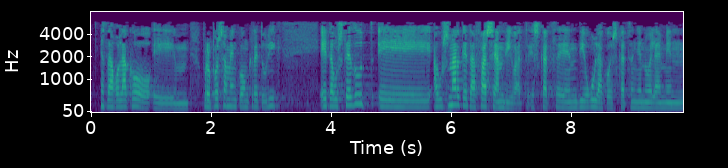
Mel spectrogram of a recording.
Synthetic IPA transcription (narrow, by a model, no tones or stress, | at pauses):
e̞zd̪aɣ̞o̞lako̞ | pɾo̞po̞same̞ŋko̞ŋkɾe̞t̪uɾik | e̞t̪aust̪e̞ðut̪ | awznaɾke̞t̪afase̞and̪iβ̞at̪e̞skat͡se̞nd̪iɣ̞ulako̞e̞skat͡se̞ŋɡe̞nue̞lae̞me̞n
